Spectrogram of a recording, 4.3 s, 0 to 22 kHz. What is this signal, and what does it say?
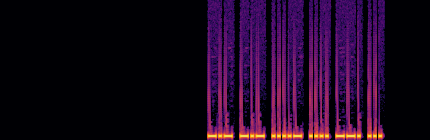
Morse code, heard as a keyed tone, about 44 wpm, 700 Hz. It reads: KK4HGS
